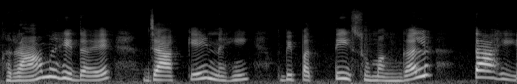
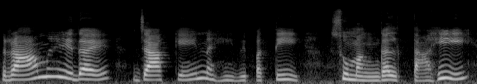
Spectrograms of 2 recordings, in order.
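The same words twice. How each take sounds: First: There is a pause after नहीं. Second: There is a pause after जाके.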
